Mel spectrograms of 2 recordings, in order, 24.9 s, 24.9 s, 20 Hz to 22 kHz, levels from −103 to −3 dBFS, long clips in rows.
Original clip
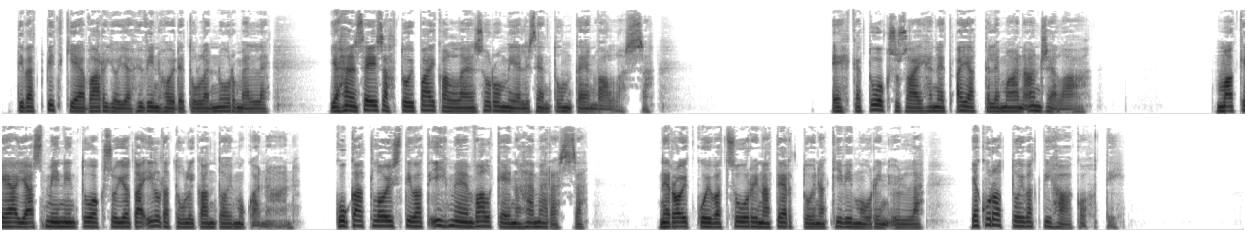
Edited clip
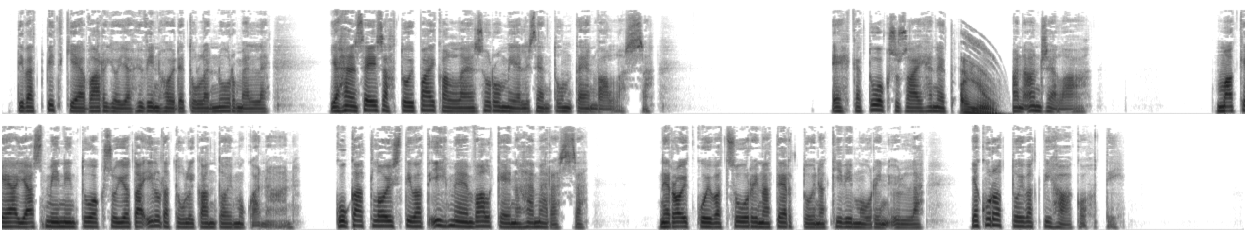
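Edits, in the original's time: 0:09.35: tape stop 0.76 s

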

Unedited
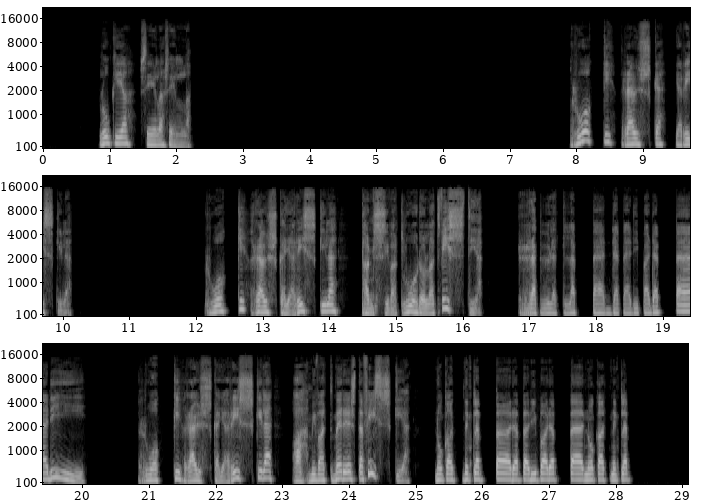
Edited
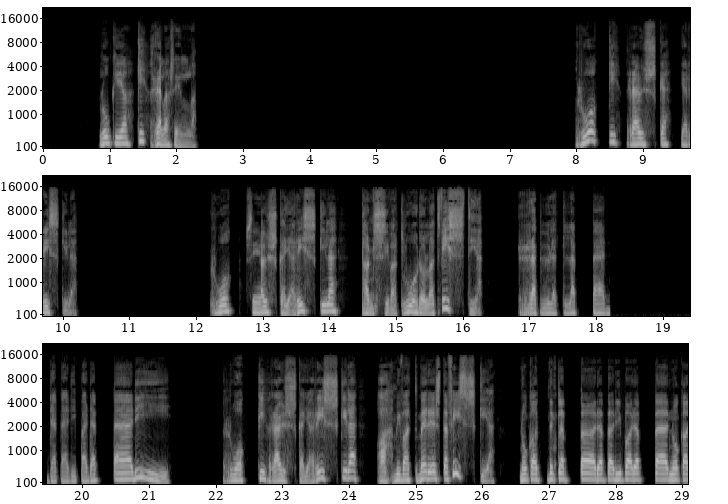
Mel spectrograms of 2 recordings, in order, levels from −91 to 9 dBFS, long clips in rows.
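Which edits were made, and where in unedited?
0:01.35–0:01.68: swap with 0:12.56–0:12.97
0:18.20: splice in room tone 1.27 s

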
